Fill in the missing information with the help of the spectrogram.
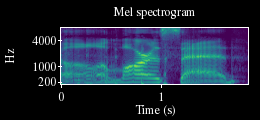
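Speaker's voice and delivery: slow, high mock-sad voice. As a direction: drag it out like pouting for a child. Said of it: "I'm like".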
